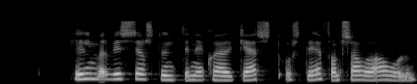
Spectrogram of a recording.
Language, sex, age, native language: Icelandic, female, 20-29, Icelandic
